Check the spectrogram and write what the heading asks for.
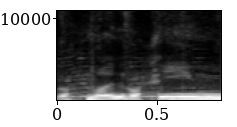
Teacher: agak panjang sedikit ketika melafalkan huruf mim Tapi jangan sampai berlebihan juga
